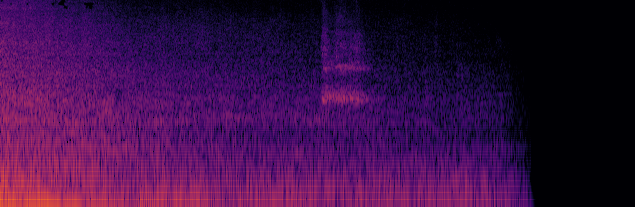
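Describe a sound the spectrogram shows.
A car drives slowly past on a street.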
